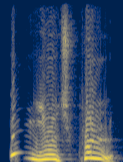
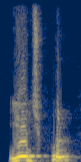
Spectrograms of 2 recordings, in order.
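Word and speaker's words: useful: आ रहा एन लगा यूजफुल तो देखो यू है यू भवेल है लेकिन इसके बावजूद इसका उच्चारण चूंकि य से हो रहा है यूजफुल इसीलिए इसके पहले ए लगाया मैंने एक्सीडेंट एन लगा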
